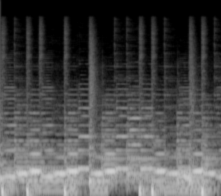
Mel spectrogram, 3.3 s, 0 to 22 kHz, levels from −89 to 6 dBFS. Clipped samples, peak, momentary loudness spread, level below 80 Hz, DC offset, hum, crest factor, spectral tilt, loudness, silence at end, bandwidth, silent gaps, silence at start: under 0.1%; -2 dBFS; 3 LU; -24 dBFS; under 0.1%; none; 14 dB; -8 dB/octave; -17 LUFS; 0 s; 15 kHz; none; 0 s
